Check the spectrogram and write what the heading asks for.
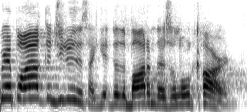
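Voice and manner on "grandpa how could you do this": put-on kid voice, high, disappointed, protesting yell. Retelling opening an empty gift box from grandpa: imitating a yell. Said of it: "I'm yelling".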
